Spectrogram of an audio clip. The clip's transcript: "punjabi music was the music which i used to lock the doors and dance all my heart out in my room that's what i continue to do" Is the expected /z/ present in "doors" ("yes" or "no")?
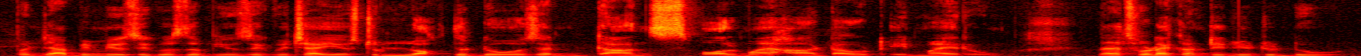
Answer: yes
